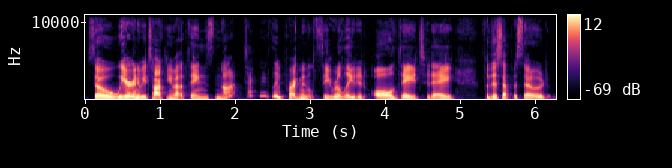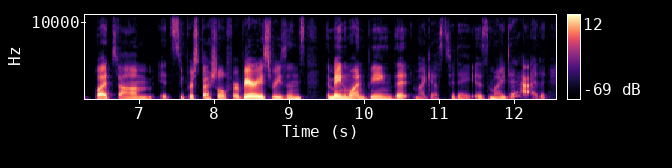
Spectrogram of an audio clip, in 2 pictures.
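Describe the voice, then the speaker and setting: Low-voiced woman hosting a chatty podcast. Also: normal speed, smooth, dry recording, clean studio sound. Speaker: podcast host, OB-GYN doctor. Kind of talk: conversational podcast interviewing.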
